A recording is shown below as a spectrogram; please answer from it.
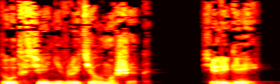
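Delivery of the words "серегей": raised, higher call. Acted. Man bursting in and calling his friend, calling out. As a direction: hail a friend by name.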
